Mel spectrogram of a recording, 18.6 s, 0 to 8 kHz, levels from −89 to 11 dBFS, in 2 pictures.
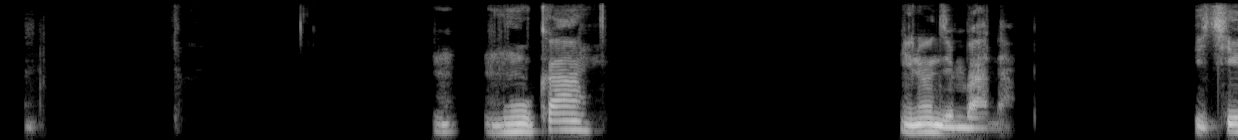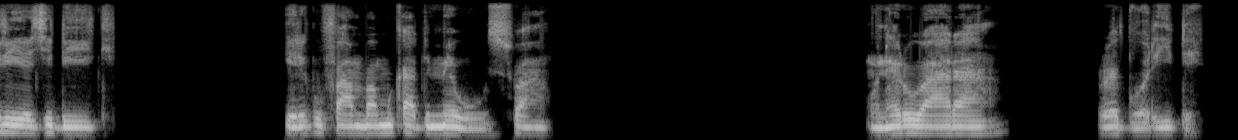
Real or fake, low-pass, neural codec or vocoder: real; 7.2 kHz; none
